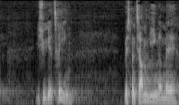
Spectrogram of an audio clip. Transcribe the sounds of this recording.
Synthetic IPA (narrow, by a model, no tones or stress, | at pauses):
isykʰiæt͡sʰʁḭːn̩ | ʋe̝smænsɑ̈mn̩liːnɐme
